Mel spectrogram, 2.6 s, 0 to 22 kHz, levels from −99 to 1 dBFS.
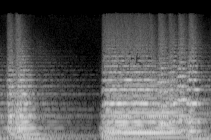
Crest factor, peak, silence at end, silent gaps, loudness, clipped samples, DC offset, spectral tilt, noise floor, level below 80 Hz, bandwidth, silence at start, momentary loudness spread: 14 dB; -4 dBFS; 0 s; none; -18 LUFS; under 0.1%; under 0.1%; -6 dB/octave; -45 dBFS; -34 dBFS; 14.5 kHz; 0 s; 17 LU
